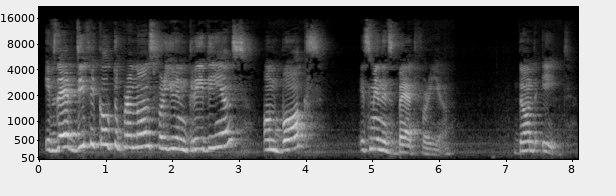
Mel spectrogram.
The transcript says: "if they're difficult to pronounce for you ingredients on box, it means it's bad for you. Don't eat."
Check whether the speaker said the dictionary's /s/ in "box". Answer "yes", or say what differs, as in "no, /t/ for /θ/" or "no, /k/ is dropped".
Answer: yes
